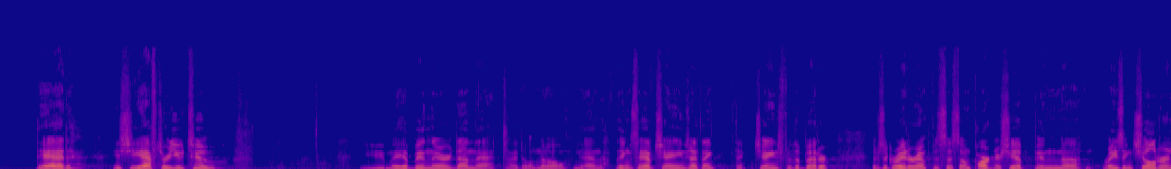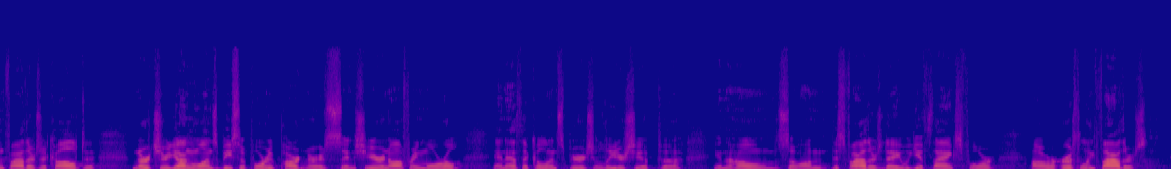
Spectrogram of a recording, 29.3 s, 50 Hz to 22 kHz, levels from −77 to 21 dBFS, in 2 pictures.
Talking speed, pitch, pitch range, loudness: 150 wpm, 160 Hz, 150-175 Hz, -36 LUFS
